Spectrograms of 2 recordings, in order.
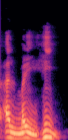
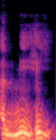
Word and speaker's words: Al-Mihi: Sebagian membaca Al-Maihi, Maihi, yang lebih tepat adalah Al-Mihi dengan kasrah. Mimnya dikasrahkan.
